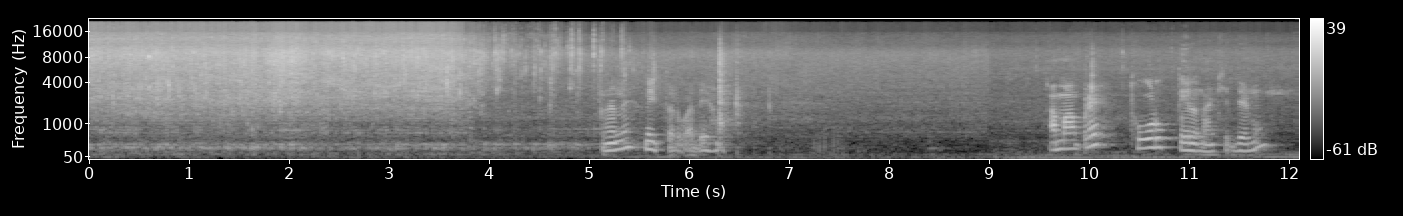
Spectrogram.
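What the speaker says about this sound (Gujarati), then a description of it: "એમાં પાણી નાખી દેવાનું એકદમ ઠંડા કરી લેવાના" Water poured over freshly cooked wheat-flour noodles to cool them, a steady splashing rush for about four seconds that gives way to quieter trickling while someone talks nearby.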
